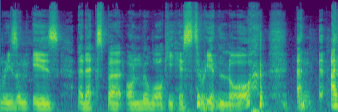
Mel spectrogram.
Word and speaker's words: Milwaukee: Yeah, which is I cannot hear the word Milwaukee without saying it's actually pronounced Milwaukee.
